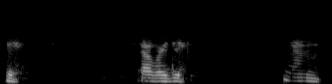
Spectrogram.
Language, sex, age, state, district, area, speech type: Bodo, male, 60+, Assam, Chirang, rural, conversation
